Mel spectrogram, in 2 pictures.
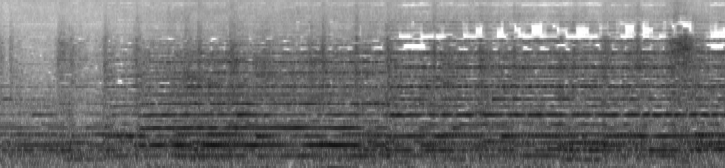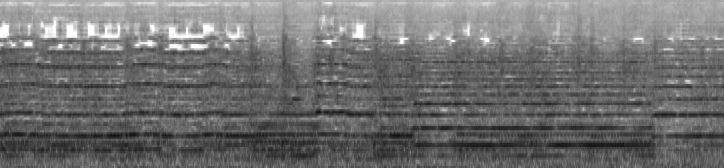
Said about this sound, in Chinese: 冬天的大雪越来越大，列车在雪地上飞驶而去，渐渐的，渐渐的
